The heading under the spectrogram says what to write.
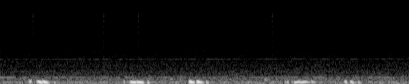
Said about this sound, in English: The heartbeat is soft and the breath is shallow.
